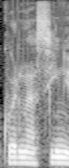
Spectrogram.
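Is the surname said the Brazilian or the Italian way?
Brazilian. The surname is said the Brazilian Portuguese way.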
